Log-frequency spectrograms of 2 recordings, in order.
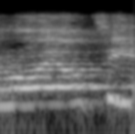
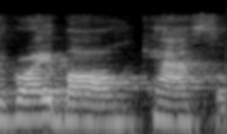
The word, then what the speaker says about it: Roybal-Kastl: I mean, I'm ghetto royalty in my mind. You pronounced my last name correctly, except for it's Roybal-Kastl. Oh, sorry. I said Royal.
